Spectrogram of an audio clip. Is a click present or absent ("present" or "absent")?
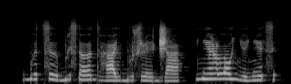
absent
